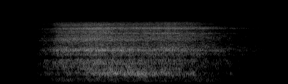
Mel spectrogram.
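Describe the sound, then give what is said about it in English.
A person breathes out slowly during a breathing exercise. A single long, airy exhalation swells quickly, holds, then gradually fades over about two and a half seconds, heard alone. “Now just have a little break. Again, let us breathe out.”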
